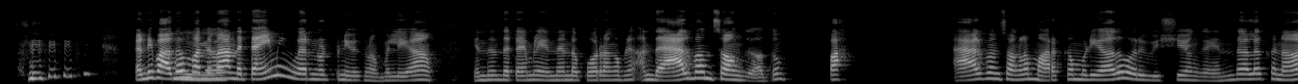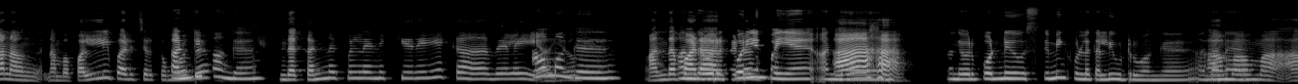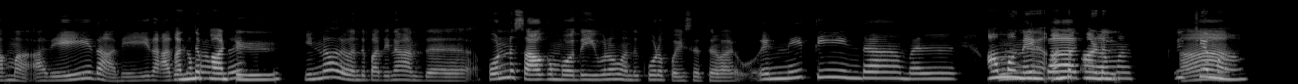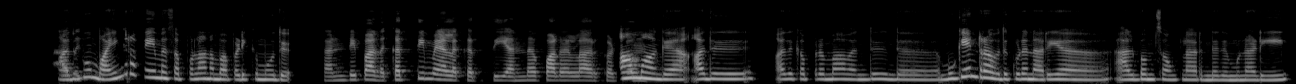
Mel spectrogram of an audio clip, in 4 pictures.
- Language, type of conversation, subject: Tamil, podcast, ஒரு பழைய தொலைக்காட்சி சேனல் ஜிங்கிள் கேட்கும்போது உங்களுக்கு உடனே எந்த நினைவுகள் வரும்?
- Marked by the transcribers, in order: laugh; singing: "கண்ணுக்குள்ள நிக்கிறியே காதலை"; singing: "என்னை தீண்டாமல் உன்னை பார்க்காம"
